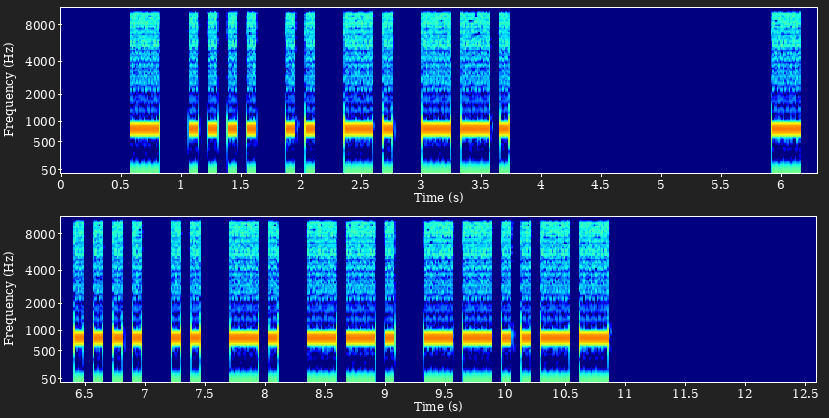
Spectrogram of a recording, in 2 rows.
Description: Morse code, heard as a keyed tone, about 15 wpm, 800 Hz. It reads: THING THING,
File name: Combinations / Combinations-mp3s / Combinations@13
